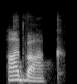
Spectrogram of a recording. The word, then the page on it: aardvark: Indian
